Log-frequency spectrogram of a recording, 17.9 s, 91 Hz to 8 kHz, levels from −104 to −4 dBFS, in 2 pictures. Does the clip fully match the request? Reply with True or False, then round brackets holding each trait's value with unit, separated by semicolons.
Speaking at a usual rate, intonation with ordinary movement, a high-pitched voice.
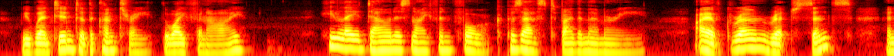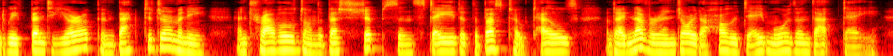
False (190 wpm; 3.3 semitones; 135 Hz)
